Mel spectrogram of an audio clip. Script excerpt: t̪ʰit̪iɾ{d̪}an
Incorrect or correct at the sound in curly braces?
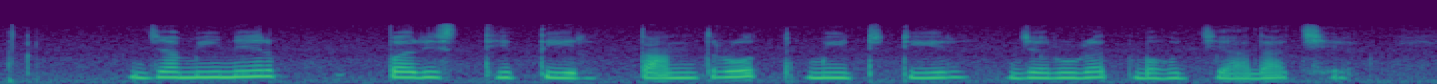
incorrect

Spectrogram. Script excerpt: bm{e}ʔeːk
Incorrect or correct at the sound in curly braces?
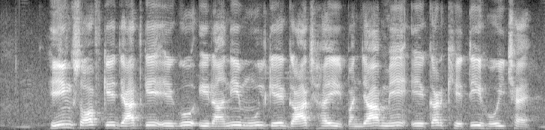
incorrect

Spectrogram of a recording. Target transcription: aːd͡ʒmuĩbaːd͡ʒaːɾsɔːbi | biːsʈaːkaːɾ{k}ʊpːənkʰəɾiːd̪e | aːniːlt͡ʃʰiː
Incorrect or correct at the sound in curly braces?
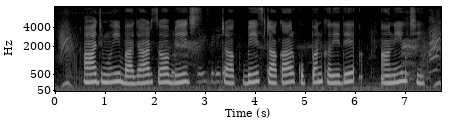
correct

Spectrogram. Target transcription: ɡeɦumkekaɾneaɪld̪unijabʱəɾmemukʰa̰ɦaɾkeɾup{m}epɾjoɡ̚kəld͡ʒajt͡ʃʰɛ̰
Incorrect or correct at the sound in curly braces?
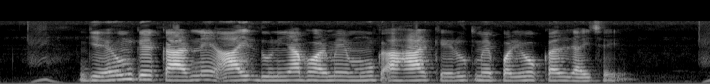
correct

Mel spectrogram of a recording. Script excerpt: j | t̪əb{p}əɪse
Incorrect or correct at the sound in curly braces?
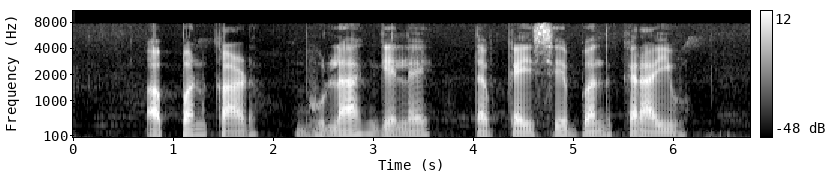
incorrect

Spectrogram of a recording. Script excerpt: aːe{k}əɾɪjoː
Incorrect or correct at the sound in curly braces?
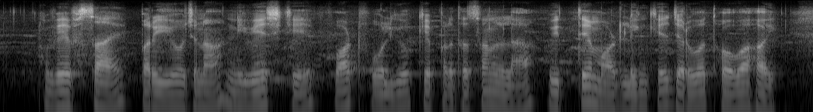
incorrect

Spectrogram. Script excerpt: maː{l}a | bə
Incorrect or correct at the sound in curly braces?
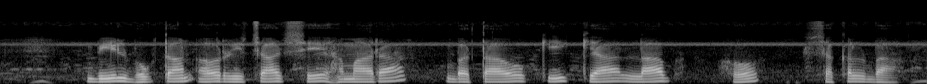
incorrect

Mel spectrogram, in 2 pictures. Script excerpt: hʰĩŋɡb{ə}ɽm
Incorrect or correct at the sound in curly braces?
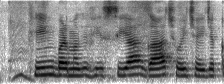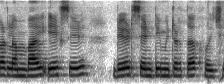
correct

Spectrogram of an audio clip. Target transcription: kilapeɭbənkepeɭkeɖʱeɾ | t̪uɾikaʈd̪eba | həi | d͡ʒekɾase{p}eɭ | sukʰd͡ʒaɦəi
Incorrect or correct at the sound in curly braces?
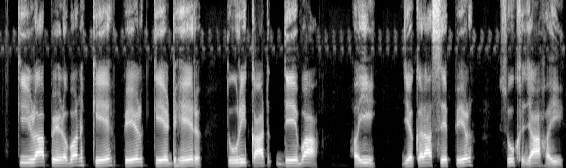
correct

